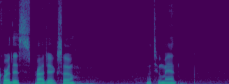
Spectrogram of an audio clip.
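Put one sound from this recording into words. A man speaks close into a microphone in short bursts.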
